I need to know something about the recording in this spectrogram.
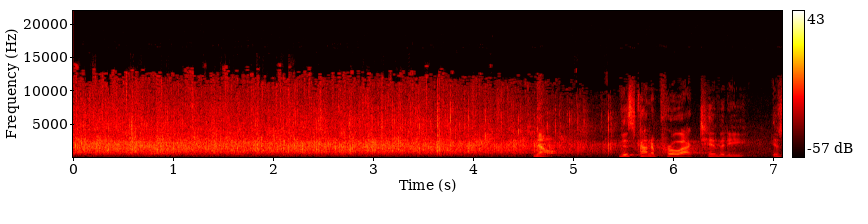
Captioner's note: applause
